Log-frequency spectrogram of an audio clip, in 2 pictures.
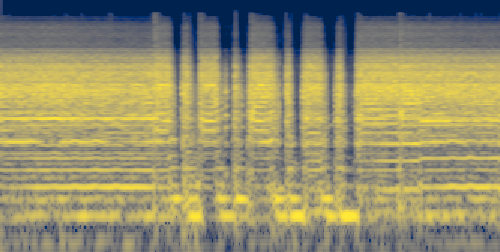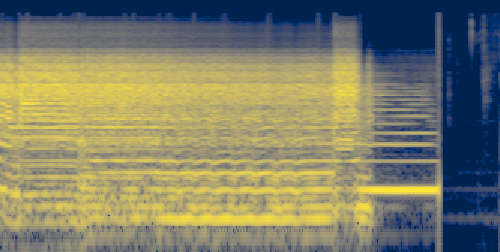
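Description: Electric guitar on its bridge humbucker, played through the Brainworx RockRack amp-simulator plugin on its driven Modern Rock setting: a chugging, stop-start riff for the first few seconds, then ringing chords and a held note. The held note cuts off abruptly near the end as the plugin's gate shuts.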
